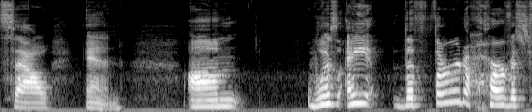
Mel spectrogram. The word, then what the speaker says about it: Samhain: spelled s am h AI n but it's pronounced Sal N was a the third harvest festival of the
